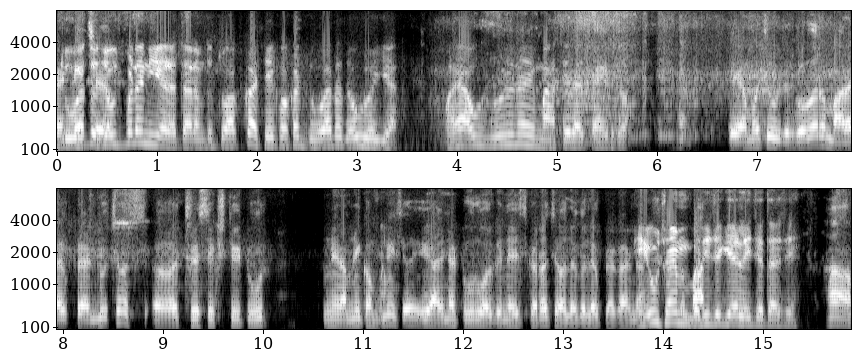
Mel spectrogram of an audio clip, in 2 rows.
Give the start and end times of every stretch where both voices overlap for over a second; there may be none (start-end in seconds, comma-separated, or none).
none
